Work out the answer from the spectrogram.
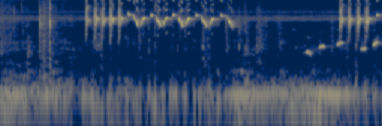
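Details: Van Hasselt's sunbird in chatty, tightly packed rapid-fire song used to tutor other birds: quick runs of very high, dipping whistled notes, about three per second, then a few rising thinner notes and a final rapid burst over a low hum.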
